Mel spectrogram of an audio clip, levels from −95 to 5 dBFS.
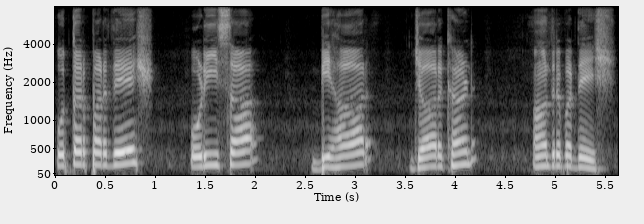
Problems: background sounds at intervals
